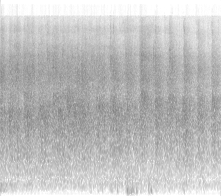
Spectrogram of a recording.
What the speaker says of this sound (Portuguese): dê um forte aplauso para o Senhor Jesus nesta manhã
